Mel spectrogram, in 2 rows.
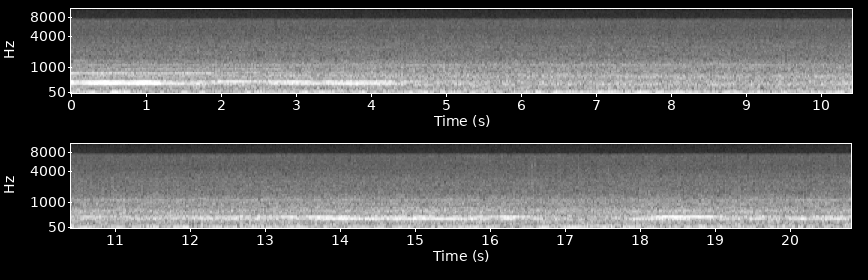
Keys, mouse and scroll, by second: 2.3 click, 4.9-5.6 scroll down 1, 8.9 click, 12.9 scroll up 1, 13.3 scroll down 1, 15.2-15.8 scroll up 1.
